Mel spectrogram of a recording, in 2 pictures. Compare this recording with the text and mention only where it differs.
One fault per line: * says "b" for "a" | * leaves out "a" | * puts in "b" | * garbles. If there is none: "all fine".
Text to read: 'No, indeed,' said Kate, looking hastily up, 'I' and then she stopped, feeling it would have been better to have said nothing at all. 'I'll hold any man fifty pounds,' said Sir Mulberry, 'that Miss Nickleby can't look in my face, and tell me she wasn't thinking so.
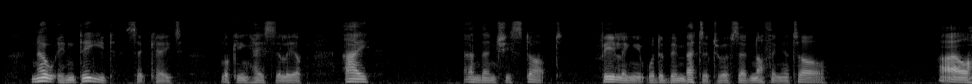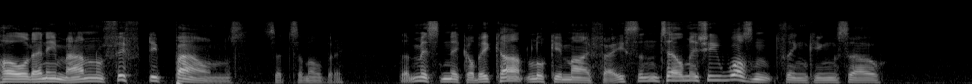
all fine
